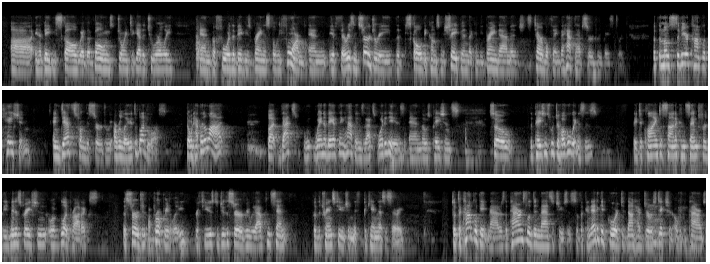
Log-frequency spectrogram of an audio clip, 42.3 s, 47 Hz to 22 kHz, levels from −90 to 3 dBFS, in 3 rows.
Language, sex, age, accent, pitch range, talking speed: English, female, 50-69, American, 150-200 Hz, 185 wpm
